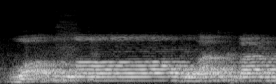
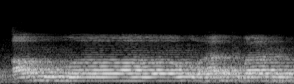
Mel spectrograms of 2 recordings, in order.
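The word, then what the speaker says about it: الله أكبر: wau sebelumnya lafzul jalalah wallahu akbar salah wallah salah yang benar dia harus menggunakan Hamzah enggak usah pakai huruf wau di awal Allahu Akbar janganallahu Akbar salah karena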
